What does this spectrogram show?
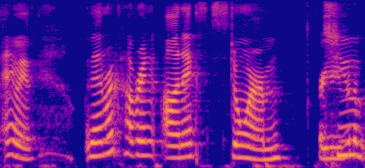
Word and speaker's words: Onyx: Onyx, or I said it wrong again? What is wrong with me? Onyx? You always say onks, and I'm like, what? Onyx? What is onks? Onyx, yes. Wow.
